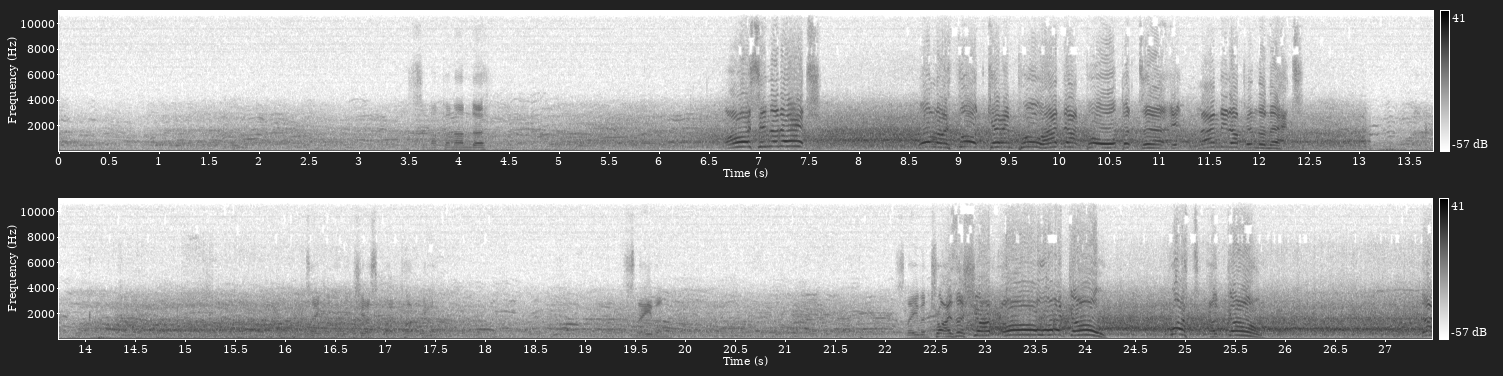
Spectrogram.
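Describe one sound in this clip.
A large stadium crowd roars steadily outdoors.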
